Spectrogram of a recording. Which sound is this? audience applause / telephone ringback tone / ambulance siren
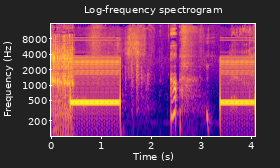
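telephone ringback tone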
